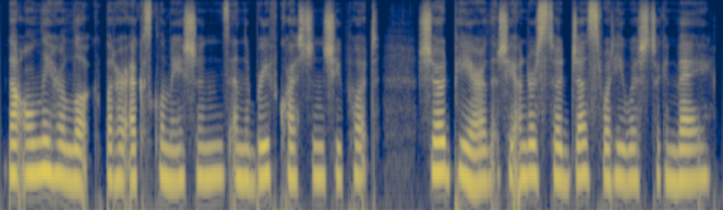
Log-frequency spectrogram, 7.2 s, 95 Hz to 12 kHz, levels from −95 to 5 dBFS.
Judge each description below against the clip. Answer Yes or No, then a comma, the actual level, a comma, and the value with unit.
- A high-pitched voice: Yes, high, 200 Hz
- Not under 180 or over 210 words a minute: Yes, average, 200 wpm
